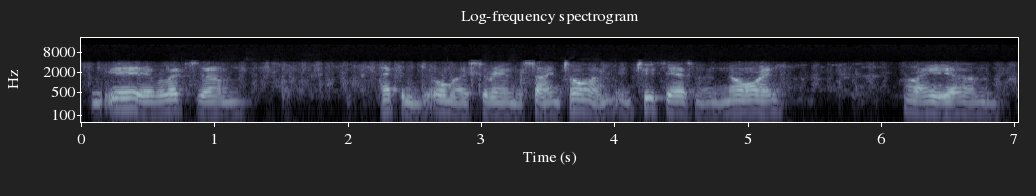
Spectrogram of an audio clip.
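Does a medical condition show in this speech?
Yes: Parkinson's disease.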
